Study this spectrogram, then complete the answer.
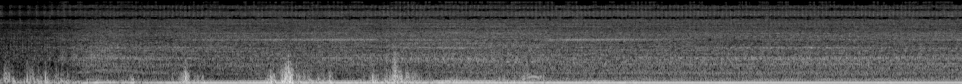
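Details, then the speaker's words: BMW E30 323i six, sat over a year, restarted in garden with no radiator and exhaust covered: a few sharp catches, then smooth low steady idle with no tapping or misfire; normal start and idle. "It's been a long time since I've had one of these engines running. The other one I ever got going, I just took it straight out. But very pleased that it runs."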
